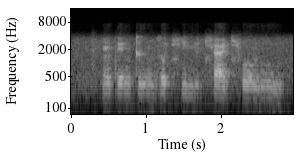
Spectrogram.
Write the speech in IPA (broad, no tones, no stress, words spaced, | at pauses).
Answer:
t͡sʼẽteŋtuŋ zot͡ɕʰinʲot͡ɕʰæ t͡ɕʰoŋ ɾu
